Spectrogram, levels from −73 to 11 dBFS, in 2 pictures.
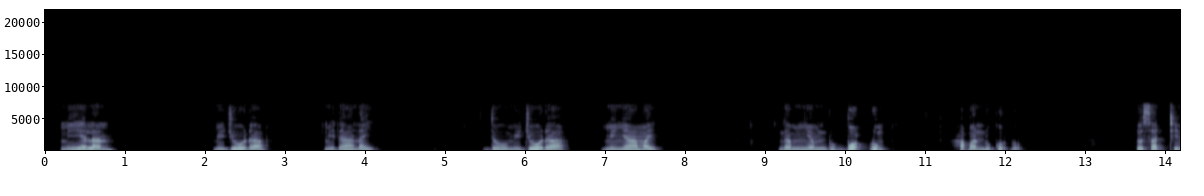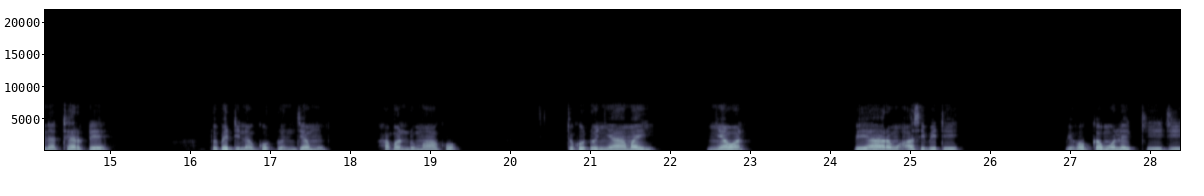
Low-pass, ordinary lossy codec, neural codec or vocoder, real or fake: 7.2 kHz; none; none; real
